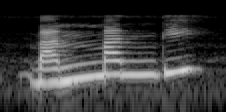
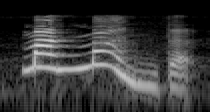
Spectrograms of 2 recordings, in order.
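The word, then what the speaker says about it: 慢慢地: 네, 성조 없이 가볍게 라고 읽어주는 거죠. 네, 만만디, 만만드, 만만드, 만만드.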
